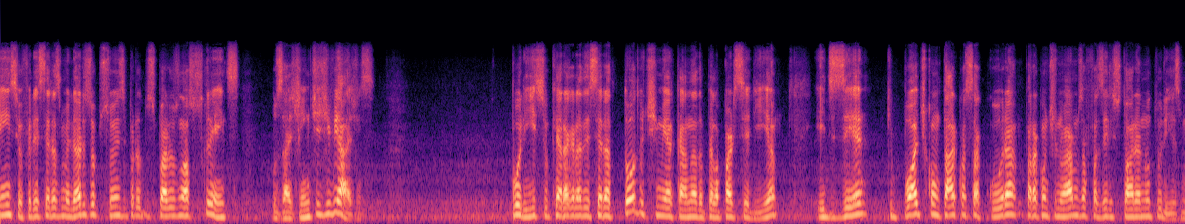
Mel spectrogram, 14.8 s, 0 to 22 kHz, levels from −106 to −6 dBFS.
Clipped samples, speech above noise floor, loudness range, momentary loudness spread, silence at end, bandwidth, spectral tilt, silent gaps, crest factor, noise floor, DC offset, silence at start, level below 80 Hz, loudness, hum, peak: under 0.1%; 27 dB; 5 LU; 9 LU; 0 s; 9.8 kHz; -5.5 dB/octave; none; 18 dB; -48 dBFS; under 0.1%; 0 s; -60 dBFS; -21 LUFS; none; -2 dBFS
